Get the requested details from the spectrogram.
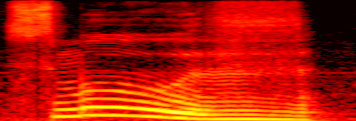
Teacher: believe it or not the th sound in smooth is voiced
